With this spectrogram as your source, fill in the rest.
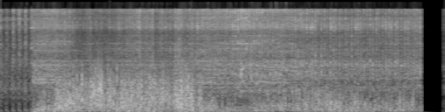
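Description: A motorcycle engine idles while warming up outdoors, a steady close chugging rumble running without a break for several seconds before cutting off abruptly at the end.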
